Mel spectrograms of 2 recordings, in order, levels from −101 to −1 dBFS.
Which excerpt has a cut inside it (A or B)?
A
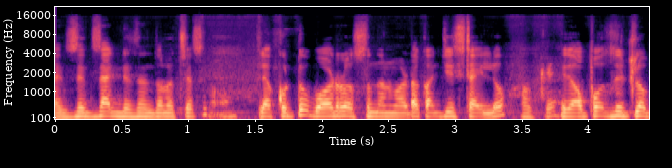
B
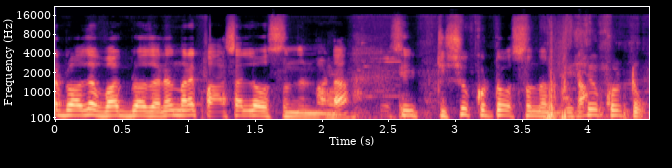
B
